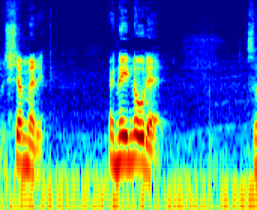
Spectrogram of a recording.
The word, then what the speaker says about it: Semitic: Or Shemitic, it's pronounced Shem- Shemitic.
